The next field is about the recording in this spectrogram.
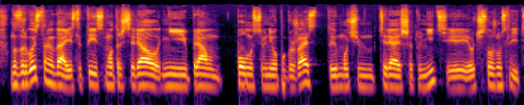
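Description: A man's medium-pitched voice rushes along very fast, with ordinary pitch variation. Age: 30s. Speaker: podcast co-host. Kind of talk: casual chat.

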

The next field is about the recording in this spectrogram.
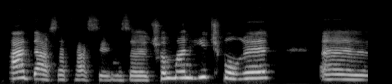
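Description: In a very clean recording with a silent background, a woman speaks at a moderate pace with fairly even intonation, in an ordinary speaking voice. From Iran. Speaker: immigrant interviewee. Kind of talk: interview.

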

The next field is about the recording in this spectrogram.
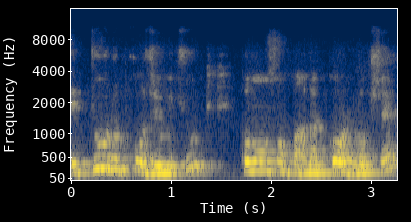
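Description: With lively intonation and a dark, mellow tone, a man talks at a fairly slow pace in a high pitch, and audible room echo surrounds his voice. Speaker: technology director. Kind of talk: interview.

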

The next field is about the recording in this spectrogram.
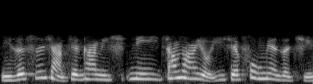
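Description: A woman speaks with lively intonation. She has a plain, everyday voice. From Taiwan, Yilan. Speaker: community association director. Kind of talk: radio interview.

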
